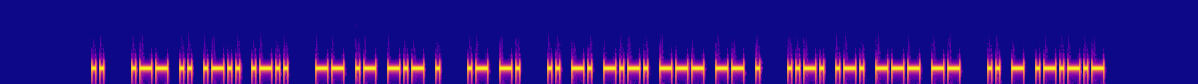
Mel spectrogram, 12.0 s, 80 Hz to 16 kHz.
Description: Morse code, heard as a keyed tone, about 30 wpm, 700 Hz. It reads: I WILL MAKE AN INCOME FROM IT.
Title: Sentences from Top 1000 Words - Review Part 5 - 30wpm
